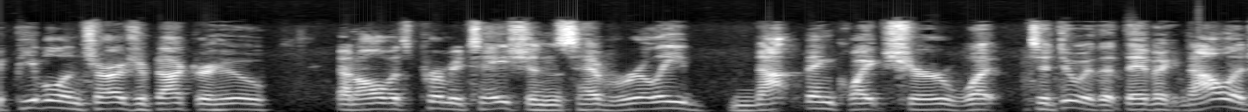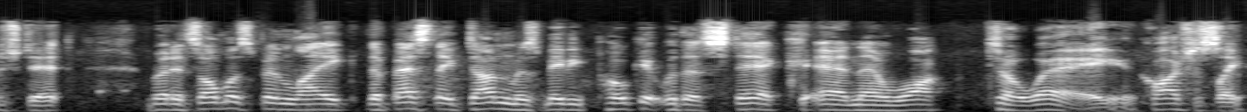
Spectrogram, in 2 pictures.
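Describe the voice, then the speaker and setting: A man's voice: on the high side, low-quality recording. A man co-hosting a radio show, asking wordy, roundabout questions in a conversational interview style.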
